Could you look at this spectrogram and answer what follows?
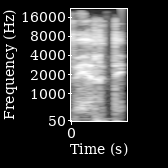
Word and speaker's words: verde: Verde is more like a longer roll of the R.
